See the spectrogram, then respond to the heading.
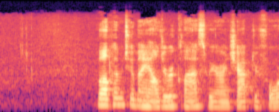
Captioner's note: voiceover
